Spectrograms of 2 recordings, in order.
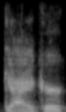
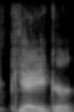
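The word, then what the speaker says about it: Geiger: apparatuses can it also I almost want to give you a pass for mispronouncing Gyer counter as gager counter because it sounds like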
